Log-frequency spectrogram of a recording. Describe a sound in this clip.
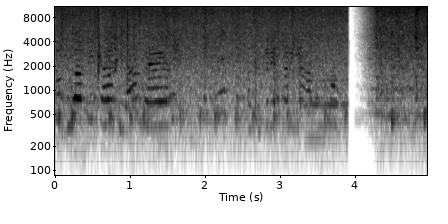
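Young children chatter and laugh playfully nearby.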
